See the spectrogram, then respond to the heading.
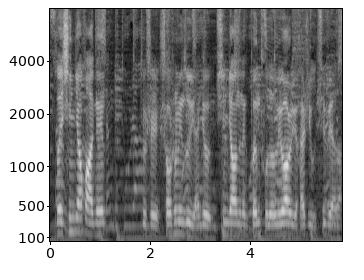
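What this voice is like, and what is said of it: Slight Xinjiang accent in Mandarin. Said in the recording (Chinese): “像我现在说话呀，怎么会带一点口音的，就是新疆话的口音”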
